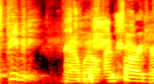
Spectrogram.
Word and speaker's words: Peabody: It's spelled Peabody. Peabody. Yeah. Everybody else, it's Peabody. Up there, it's Peabody.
